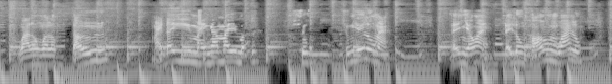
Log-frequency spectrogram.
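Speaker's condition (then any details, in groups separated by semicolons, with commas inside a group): No condition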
